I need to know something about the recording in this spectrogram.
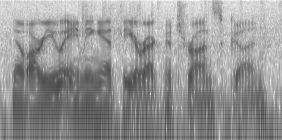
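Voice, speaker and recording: A man's voice: mid-range voice, quick pace, a bit bright, faint music behind. A man co-commentating on a video game in casual, wry banter. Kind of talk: casual let's play banter.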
